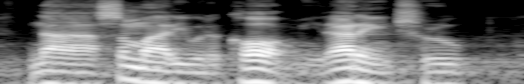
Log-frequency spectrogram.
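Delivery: normal talking voice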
